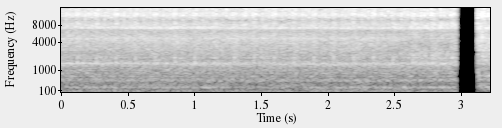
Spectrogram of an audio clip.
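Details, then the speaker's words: 1997 Dodge Grand Caravan SE petrol V6, abandoned on a farm 4+ years, unknown mileage, first idle after engine and used transmission reinstalled: steady even hum, no knocks or misses, burning off oil; transmission heard sucking, fluid probably low. "listen to it purr it's running burning off a bunch of oil and stuff but it sounds pretty good"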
